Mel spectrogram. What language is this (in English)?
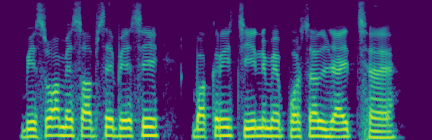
Maithili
